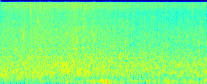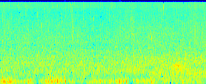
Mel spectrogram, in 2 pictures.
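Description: The Rocky River flowing about ten meters from a backcountry hiking trail, a steady broad rushing wash with low rumbling swells, moderately distant and continuous, with no voices.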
